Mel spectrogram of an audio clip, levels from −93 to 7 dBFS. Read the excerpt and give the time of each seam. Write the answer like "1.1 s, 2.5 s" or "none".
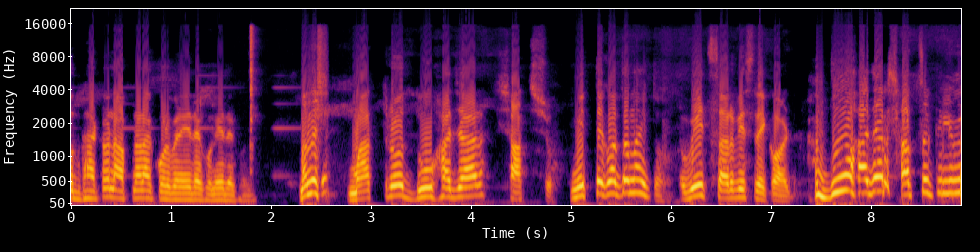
2.5 s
